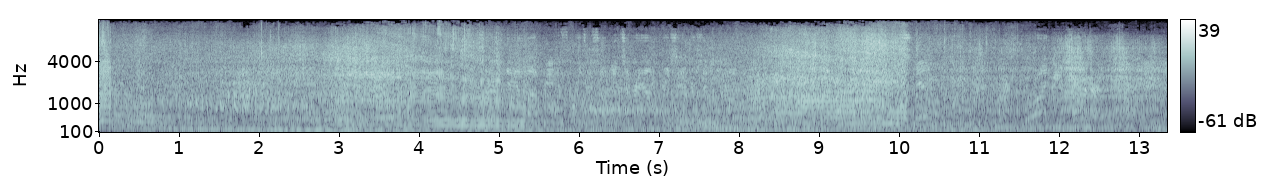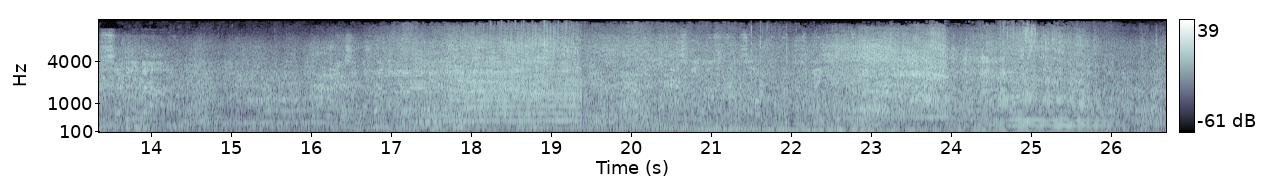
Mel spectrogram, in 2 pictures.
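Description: Race car engines roar loudly, rising and falling in pitch as the cars speed past.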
